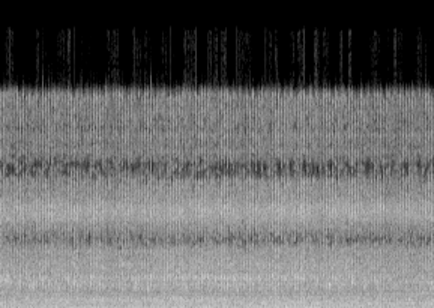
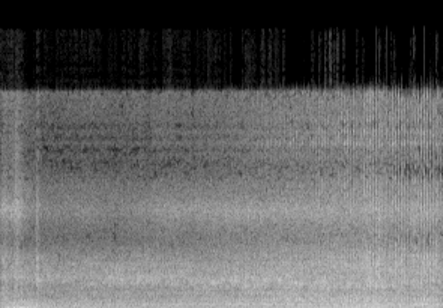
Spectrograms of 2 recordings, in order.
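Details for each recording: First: Ford Ranger diesel losing much engine oil and unable to rev high, intake air hose removed: rapid even ticking about three per second over a hissing idle, like a compression leak; found some valve clearances out of adjustment. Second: Ford Ranger diesel that lost oil and would not rev high: after emergency fix adding auxiliary pump to aid diesel fuel circulation to injection, engine catches into steady, even clatter with no stumbling or surging.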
